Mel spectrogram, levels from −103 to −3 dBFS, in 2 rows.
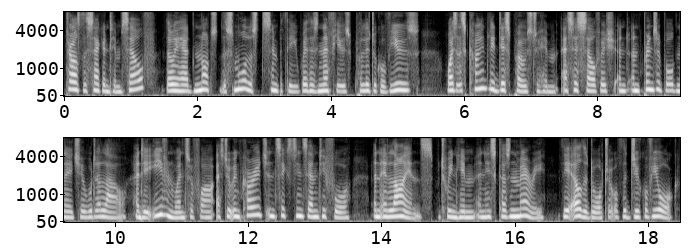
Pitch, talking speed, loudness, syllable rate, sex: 220 Hz, 190 wpm, -18 LUFS, 5.5 syllables/s, female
